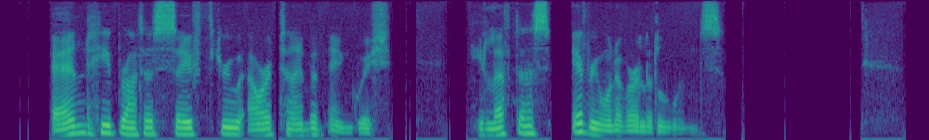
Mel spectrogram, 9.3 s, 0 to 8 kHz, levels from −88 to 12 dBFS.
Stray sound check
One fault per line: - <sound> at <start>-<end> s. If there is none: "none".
none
